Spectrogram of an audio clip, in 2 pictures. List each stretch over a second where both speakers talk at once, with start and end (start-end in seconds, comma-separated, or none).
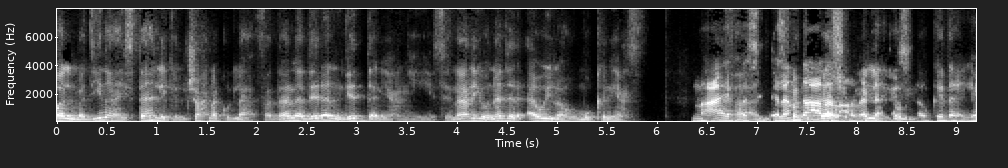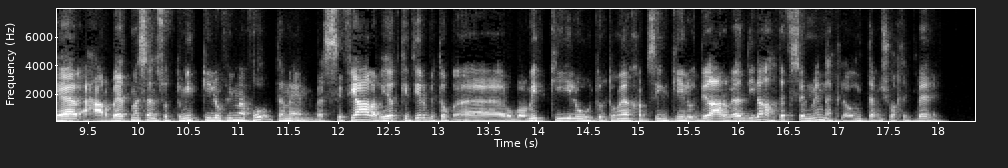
6.7-8.7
